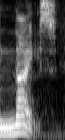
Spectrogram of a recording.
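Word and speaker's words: gneiss: rock is called a nice the g is silent and is characterized by the foliated light and dark bands of minerals that we call nysic banding nice is a product of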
